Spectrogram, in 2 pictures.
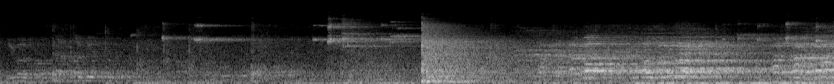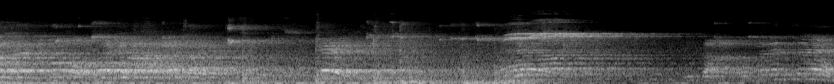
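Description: Sneakers squeak on a wooden floor in an echoing hall.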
